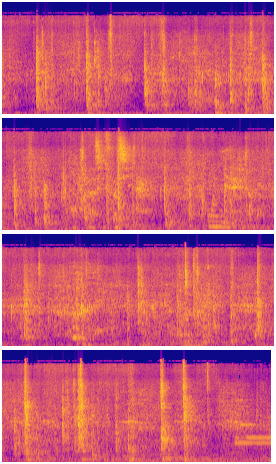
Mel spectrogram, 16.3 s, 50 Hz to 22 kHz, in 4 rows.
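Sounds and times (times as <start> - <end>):
heavy oak door opening in a cathedral bell tower: 0.0 - 16.2
faint voices murmuring: 5.0 - 13.0
speech: 7.2 - 7.7.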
